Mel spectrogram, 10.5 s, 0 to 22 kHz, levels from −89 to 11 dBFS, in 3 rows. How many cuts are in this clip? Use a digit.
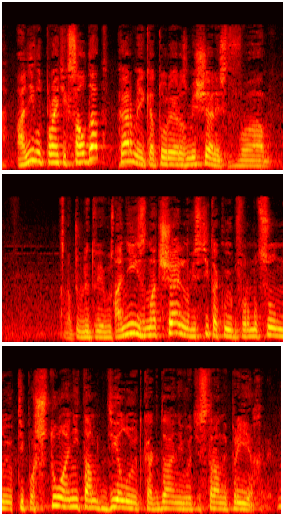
7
